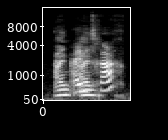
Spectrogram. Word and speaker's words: Eintracht: I pronounce it right. Eintracht Eintracht Frankfurt.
